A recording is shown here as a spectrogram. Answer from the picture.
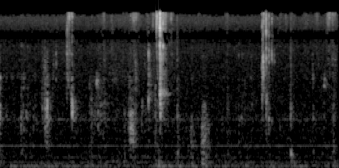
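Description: Faint chewing close to the microphone, with a handful of soft, scattered mouth clicks, from someone eating a pig in a blanket.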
